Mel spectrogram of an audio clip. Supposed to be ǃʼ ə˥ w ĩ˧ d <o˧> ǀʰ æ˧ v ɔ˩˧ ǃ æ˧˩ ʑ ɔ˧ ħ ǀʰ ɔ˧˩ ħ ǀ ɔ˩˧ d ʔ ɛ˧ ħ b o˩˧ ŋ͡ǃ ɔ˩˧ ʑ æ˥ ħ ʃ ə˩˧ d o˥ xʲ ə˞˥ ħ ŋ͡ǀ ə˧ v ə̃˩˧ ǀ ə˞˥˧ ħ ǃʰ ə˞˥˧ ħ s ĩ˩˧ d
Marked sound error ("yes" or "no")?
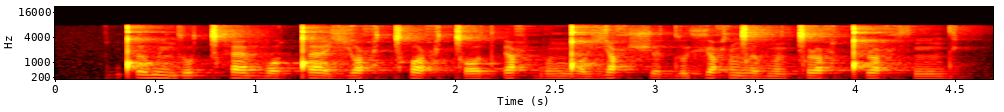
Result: no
